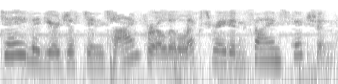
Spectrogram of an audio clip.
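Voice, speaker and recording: An actress playing a wry, teasing space station officer in a radio drama, on a dull old recording. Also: female voice, mid-range voice, sing-song, moderate pace, a little hiss or hum, close to an everyday voice. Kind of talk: 1980s radio drama acting.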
